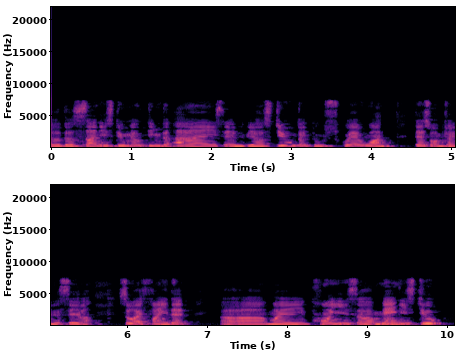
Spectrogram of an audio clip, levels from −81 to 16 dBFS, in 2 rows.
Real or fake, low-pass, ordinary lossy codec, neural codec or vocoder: real; 7.2 kHz; none; none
